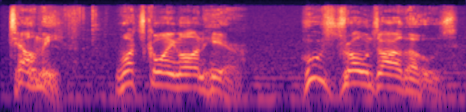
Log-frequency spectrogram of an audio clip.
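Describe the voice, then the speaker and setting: A man's voice: high-pitched, very animated, takes it slowly, slight background noise, heavily acted. A man playing a wise, wary older mentor in a video game, serious and explanatory. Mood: stern concern. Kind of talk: video game cutscene voice acting. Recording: music under the voice.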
